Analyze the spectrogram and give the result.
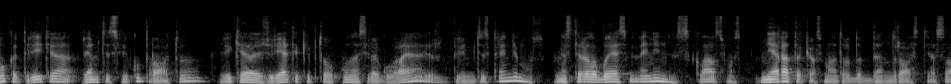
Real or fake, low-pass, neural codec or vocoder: fake; 9.9 kHz; codec, 44.1 kHz, 7.8 kbps, Pupu-Codec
